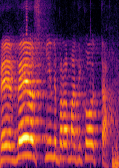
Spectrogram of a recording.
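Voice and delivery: loud, high-pitched, hyped announcer-style delivery.

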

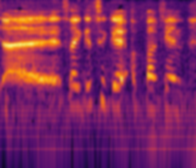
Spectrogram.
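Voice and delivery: ordinary talk

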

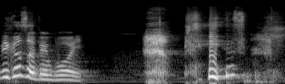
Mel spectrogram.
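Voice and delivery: high, slow speech with laughter through the words. Character on a call with Lola, who is crying over a boy, laughing. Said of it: "I'm not laughing at you".

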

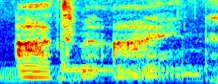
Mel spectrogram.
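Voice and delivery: soft, calm, whispered voice.

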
